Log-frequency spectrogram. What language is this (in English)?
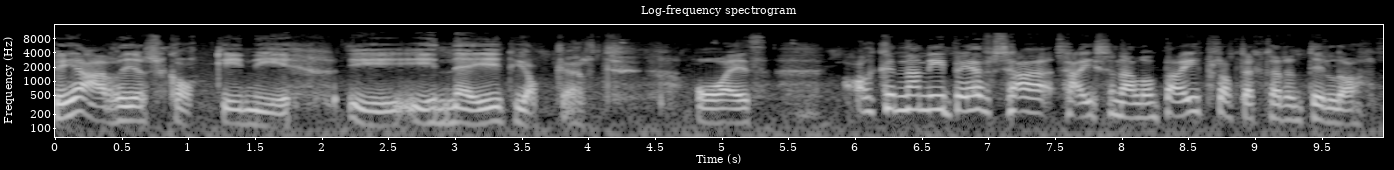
Welsh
